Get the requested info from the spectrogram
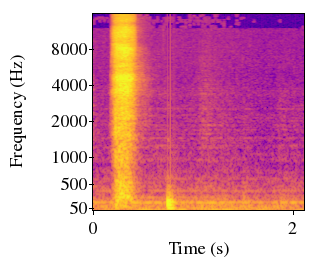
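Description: A person's single short, sharp burst of breath, about a third of a second long, in a pause between sentences.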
